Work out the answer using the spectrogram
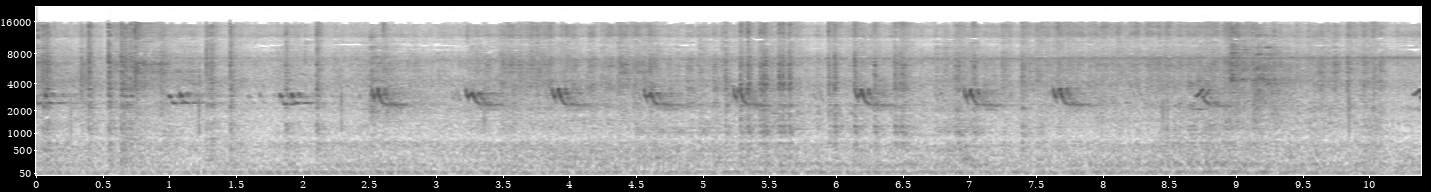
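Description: Freight train rolling slowly past with a steady low rumble, with a high, short falling squeak repeating evenly about once every 0.7 seconds.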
